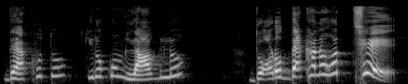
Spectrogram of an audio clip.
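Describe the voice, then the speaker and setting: A woman's voice: extremely high pitch, very animated, a little slow, full character voice. A woman voicing a stern patient husband. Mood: scolding. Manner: soft, then scolding. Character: patient middle-aged husband, gentle then stern.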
